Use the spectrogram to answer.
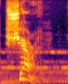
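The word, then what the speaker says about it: Charon: Christy suggested the name Karen after the ferryman of Pluto's underworld in Greek mythology but preferred to pronounce it Sharon more like his wife's name Charlene from the Motions of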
